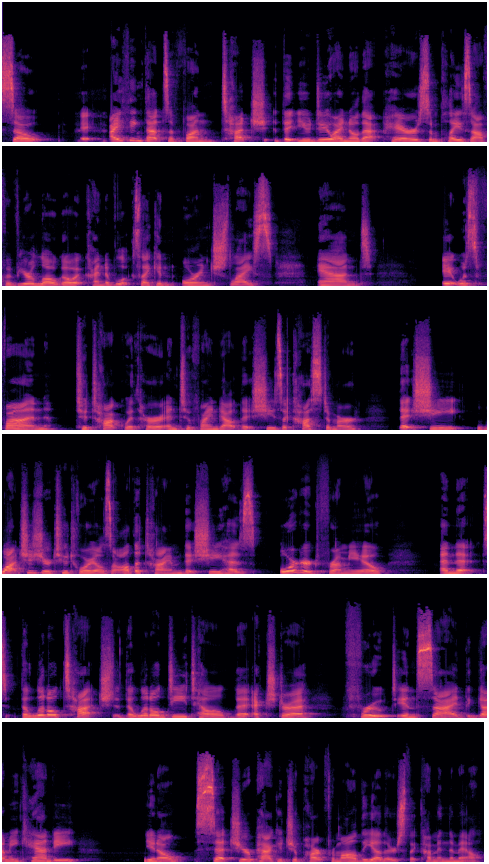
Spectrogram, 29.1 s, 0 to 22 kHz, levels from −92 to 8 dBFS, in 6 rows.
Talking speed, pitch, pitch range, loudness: 180 wpm, 210 Hz, 195-235 Hz, -29 LUFS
